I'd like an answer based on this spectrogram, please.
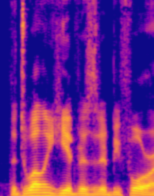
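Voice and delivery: ordinary delivery, nothing marked

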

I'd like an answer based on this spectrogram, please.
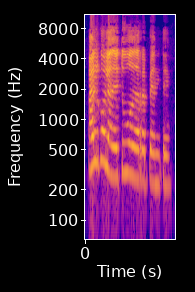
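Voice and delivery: plain reading voice

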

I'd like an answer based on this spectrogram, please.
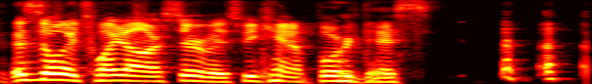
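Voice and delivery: hammed-up penny-pinching manager; mock worried staffer. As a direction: play at hastily refusing an expensive item. Mock staffer rejects the good game.

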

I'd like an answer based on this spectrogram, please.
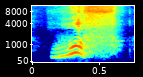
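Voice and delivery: a small, barely voiced mock dog woof; a polite little bark, hardly voiced. A narrator's reading. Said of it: "said Timmy politely".

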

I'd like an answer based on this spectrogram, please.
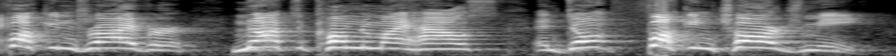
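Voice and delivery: loud, angry shouted order; furious demand. Real, not acted. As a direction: lay down the law, drawing out the last words. Demands driver stay away, furious.

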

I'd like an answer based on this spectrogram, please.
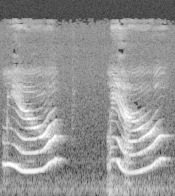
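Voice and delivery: very high, drawn-out mew; high storybook kitty cry; cat meow. Acted. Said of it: "cried the cat".

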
